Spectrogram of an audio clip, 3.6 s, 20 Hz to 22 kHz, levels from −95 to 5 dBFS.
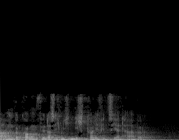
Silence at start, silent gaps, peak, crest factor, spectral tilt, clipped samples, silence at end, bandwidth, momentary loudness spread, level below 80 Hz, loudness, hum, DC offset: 0 s; none; -22 dBFS; 16 dB; -8 dB/octave; under 0.1%; 0 s; 7.4 kHz; 7 LU; -48 dBFS; -37 LUFS; none; under 0.1%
